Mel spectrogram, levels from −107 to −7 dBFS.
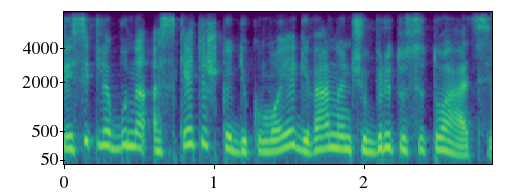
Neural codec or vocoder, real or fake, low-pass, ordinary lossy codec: none; real; 7.2 kHz; Opus, 24 kbps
